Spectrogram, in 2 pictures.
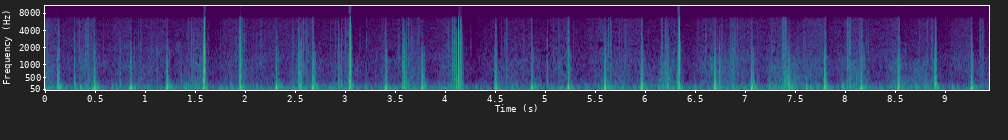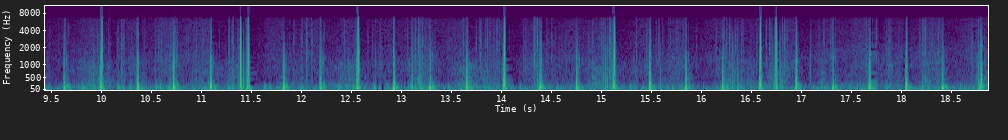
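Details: Female hiking: steady, fairly quick heartbeat of about 82 beats a minute over a low rumble; heartbeat during exertion.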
